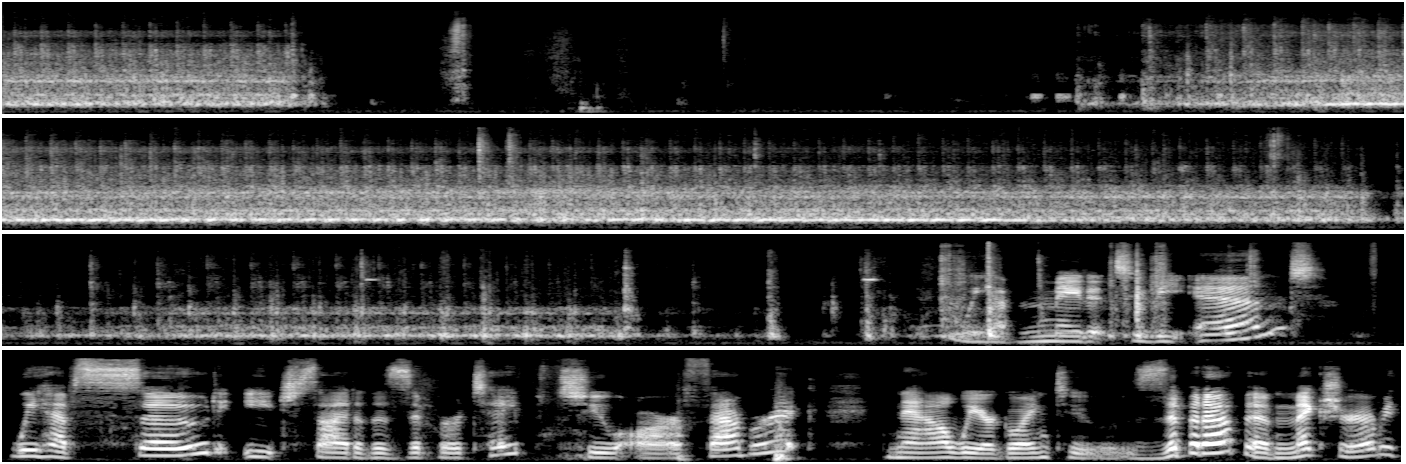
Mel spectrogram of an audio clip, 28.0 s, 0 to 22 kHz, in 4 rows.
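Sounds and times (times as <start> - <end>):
electric sewing machine stitching: 0.0 - 1.6, 5.3 - 17.4.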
